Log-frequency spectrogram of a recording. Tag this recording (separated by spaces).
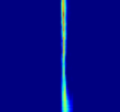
fingers crunch brittle snaps snap hand percussion finger pop fingersnap click tap natural bone crack snapping hands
